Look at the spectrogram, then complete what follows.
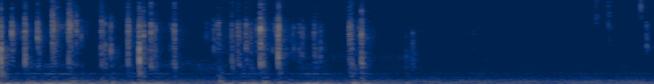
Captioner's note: typing on keyboard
